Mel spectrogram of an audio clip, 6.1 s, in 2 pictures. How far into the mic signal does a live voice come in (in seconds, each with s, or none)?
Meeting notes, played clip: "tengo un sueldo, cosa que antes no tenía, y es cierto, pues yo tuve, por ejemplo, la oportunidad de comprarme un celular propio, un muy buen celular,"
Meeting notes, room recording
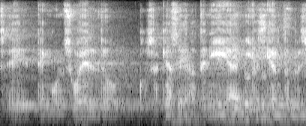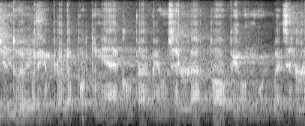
1.6 s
